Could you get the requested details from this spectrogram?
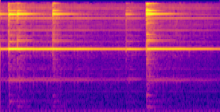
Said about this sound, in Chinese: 古塔七层，每层都挂着风铃，偶尔有微风拂过，古朴的风铃声远远飘过，悠远而平和。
